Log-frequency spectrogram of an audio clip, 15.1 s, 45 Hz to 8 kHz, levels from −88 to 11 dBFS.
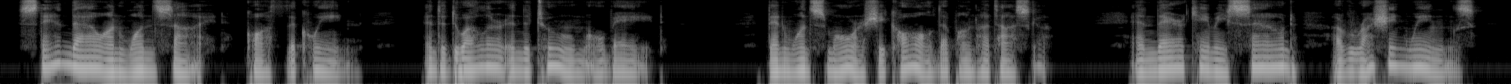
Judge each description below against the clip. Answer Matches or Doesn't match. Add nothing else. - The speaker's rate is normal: Doesn't match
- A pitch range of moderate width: Matches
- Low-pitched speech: Matches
